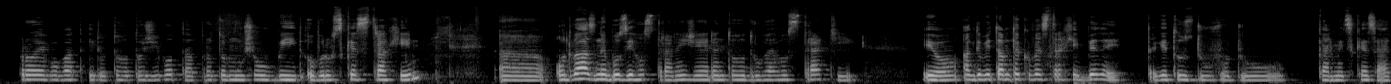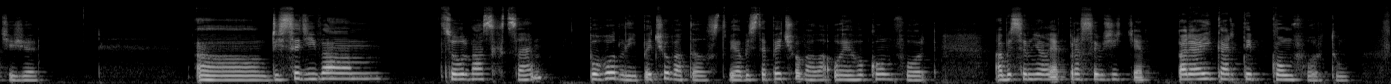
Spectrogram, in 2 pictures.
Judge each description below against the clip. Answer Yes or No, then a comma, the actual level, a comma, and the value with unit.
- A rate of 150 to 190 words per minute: No, average, 130 wpm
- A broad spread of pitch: No, narrow, 2.5 semitones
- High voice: Yes, high, 215 Hz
